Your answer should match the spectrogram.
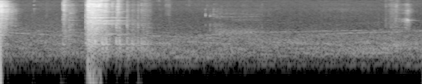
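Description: Steel knife blanks clinking and clattering against each other and the workbench as they are handled: a sharp clink at the start and a louder, ringing clatter about a second in.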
